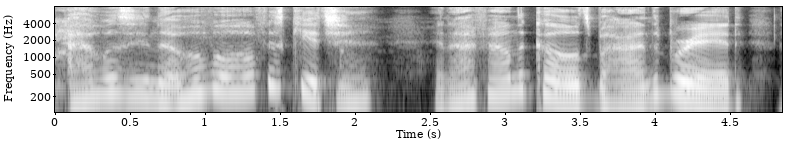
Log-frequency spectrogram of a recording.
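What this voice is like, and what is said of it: Imitates another person's voice. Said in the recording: “Why'd you do the voice? ... Because I like doing that voice.”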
